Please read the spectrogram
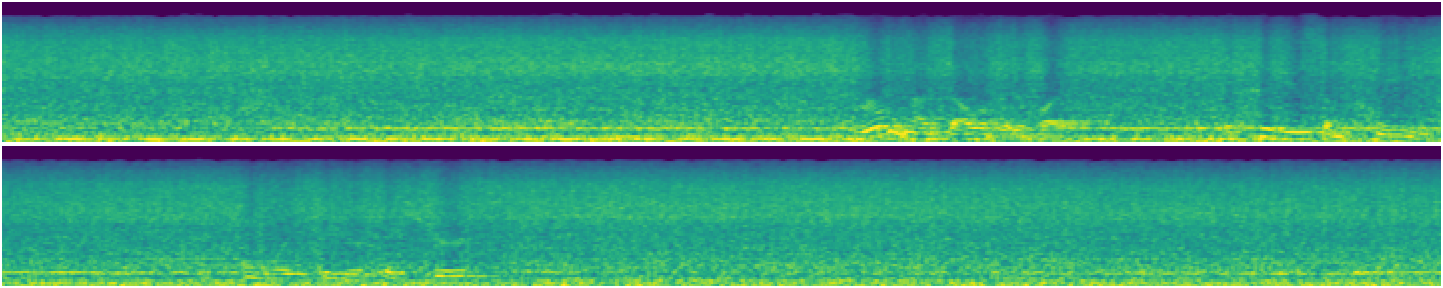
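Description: Steady, loud rushing noise with a low hum under it. Muffled voices come through briefly in the middle.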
